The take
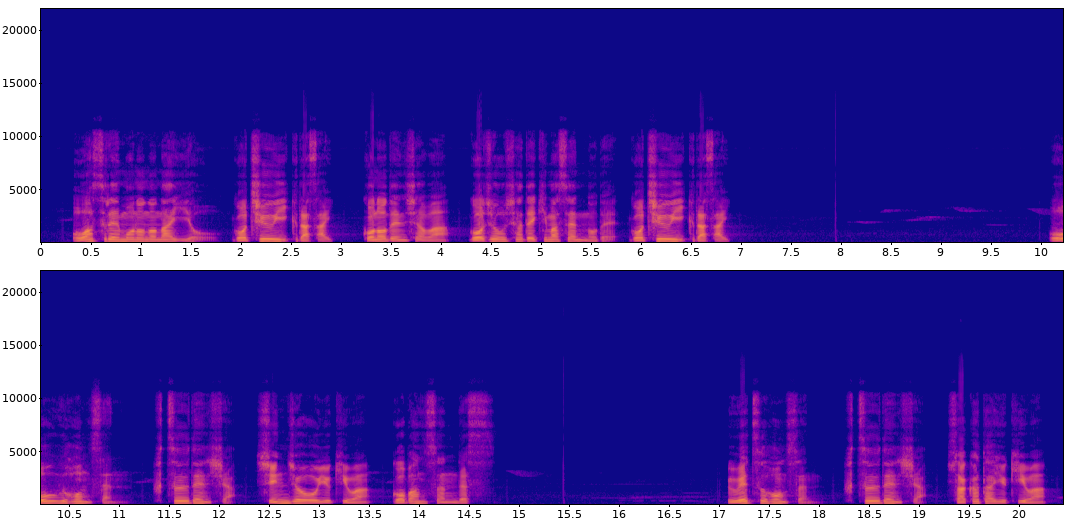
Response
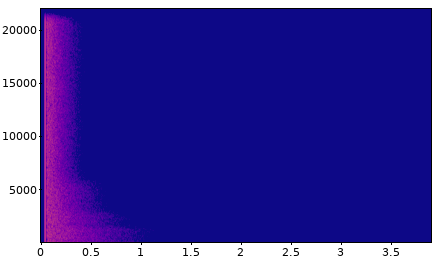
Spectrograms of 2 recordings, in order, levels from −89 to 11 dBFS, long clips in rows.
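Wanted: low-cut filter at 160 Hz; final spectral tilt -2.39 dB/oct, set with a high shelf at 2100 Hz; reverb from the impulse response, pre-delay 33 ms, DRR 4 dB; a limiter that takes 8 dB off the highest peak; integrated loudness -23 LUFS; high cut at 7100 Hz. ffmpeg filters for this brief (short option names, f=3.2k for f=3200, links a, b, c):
-filter_complex "[0:a]highpass=160,lowpass=7.1k,highshelf=f=2.1k:g=6.5,alimiter=limit=-12dB:level=0:latency=1,asplit=2[a][b];[1:a]atrim=start_sample=2205,adelay=33[c];[b][c]afir=irnorm=-1:irlink=0,volume=-9.5dB[d];[a][d]amix=inputs=2:normalize=0,volume=2.5dB"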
